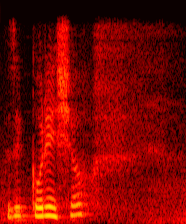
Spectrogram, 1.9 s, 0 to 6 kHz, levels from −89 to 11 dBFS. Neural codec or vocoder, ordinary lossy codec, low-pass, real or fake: codec, 16 kHz, 0.5 kbps, X-Codec, HuBERT features, trained on LibriSpeech; none; 5.4 kHz; fake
